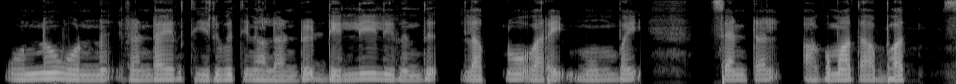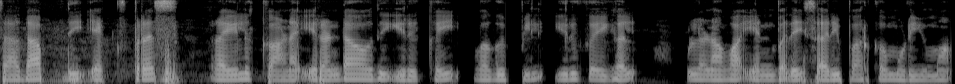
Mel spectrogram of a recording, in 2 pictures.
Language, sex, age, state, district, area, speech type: Tamil, female, 30-45, Tamil Nadu, Vellore, urban, read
